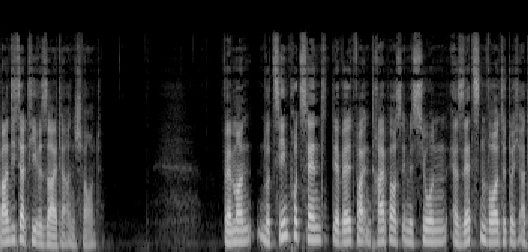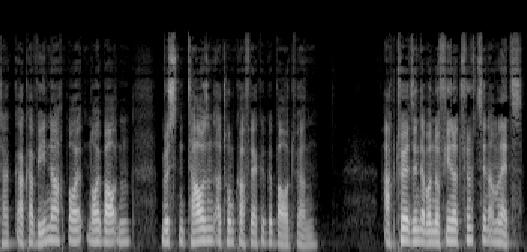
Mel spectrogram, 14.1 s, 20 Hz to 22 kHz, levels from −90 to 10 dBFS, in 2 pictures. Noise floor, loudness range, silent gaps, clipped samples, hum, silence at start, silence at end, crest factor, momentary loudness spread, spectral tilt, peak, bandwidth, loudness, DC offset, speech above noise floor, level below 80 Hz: -69 dBFS; 3 LU; none; under 0.1%; none; 0 s; 0.1 s; 20 dB; 9 LU; -5 dB/octave; 0 dBFS; 14 kHz; -19 LUFS; under 0.1%; 50 dB; -58 dBFS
